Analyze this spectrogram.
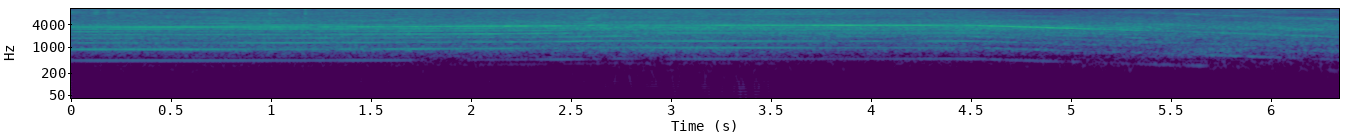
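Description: Handheld router with a fluted roundover bit running free with a high whine, then winding down, its pitch falling steadily over the last couple of seconds.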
